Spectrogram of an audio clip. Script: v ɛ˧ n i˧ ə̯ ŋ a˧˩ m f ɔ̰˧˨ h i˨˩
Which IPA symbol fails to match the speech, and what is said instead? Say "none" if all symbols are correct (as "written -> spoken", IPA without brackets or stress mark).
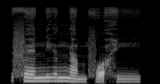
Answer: v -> f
